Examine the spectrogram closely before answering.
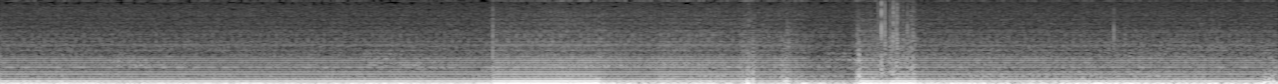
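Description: Steady electrical hum of room tone, with two brief faint noises, about two and a half and four and a half seconds in.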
